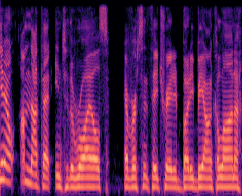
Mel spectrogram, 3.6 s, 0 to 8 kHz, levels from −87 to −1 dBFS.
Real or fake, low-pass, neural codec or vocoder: real; 7.2 kHz; none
